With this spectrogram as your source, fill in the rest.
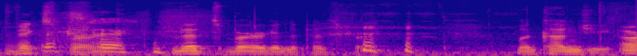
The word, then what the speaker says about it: Vicksburg: It's pronounced Vicksburg.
